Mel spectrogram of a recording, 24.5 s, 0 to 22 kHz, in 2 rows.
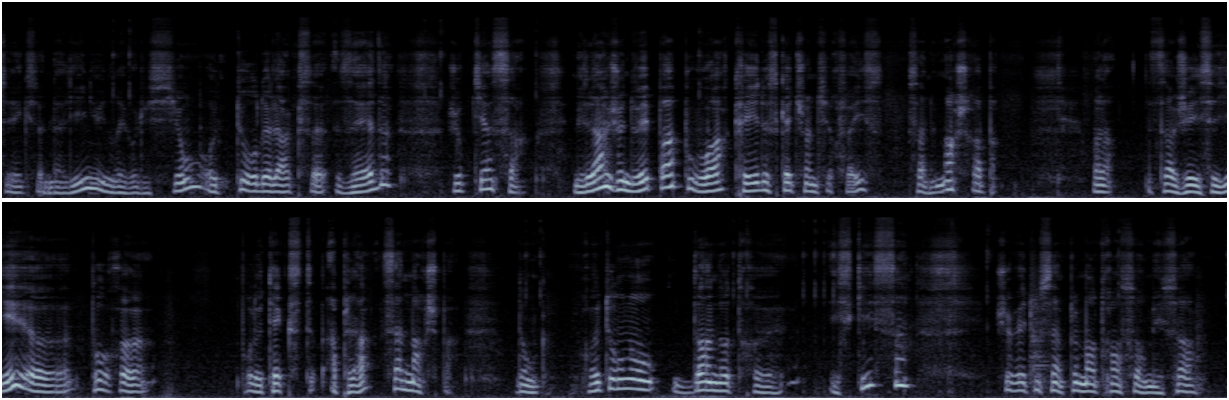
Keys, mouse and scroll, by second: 1.1 click, 4.2 click, 5.3-7.1 drag, 17.4 click, 19.5 click, 20.2 click, 21.3 scroll up 2, 21.7 right click, 23.2 click.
